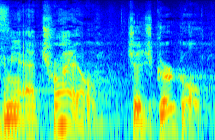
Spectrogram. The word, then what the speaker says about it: Gergel: I mean, at trial, Judge Gergel, is that the correct pronunciation of his name? Gergel. It is Judge Gergel, yes.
